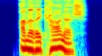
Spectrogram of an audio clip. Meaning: American English, American
- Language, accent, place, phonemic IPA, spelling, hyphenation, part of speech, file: German, Germany, Berlin, /ameʁiˈkaːnɪʃ/, Amerikanisch, Ame‧ri‧ka‧nisch, proper noun, De-Amerikanisch.ogg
